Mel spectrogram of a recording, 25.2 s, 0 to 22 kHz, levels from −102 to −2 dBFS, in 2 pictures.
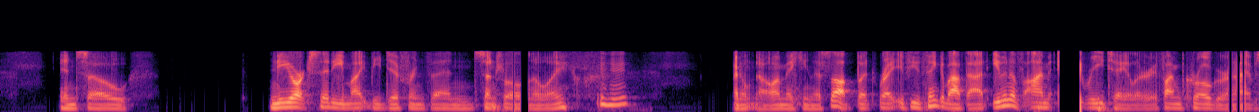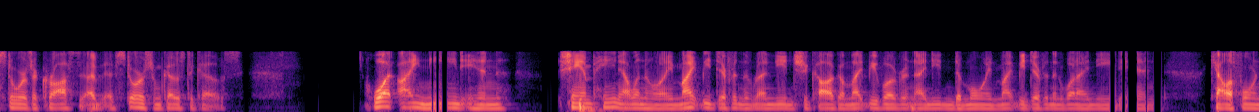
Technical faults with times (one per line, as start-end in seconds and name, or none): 2.30-2.34 packet loss on an ADPCM call
5.12-5.30 packet loss on an ADPCM call
10.58-10.92 packet loss on an ADPCM call
12.28-12.54 packet loss on an ADPCM call
16.90-17.16 packet loss on an ADPCM call
23.68-24.20 packet loss on an ADPCM call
